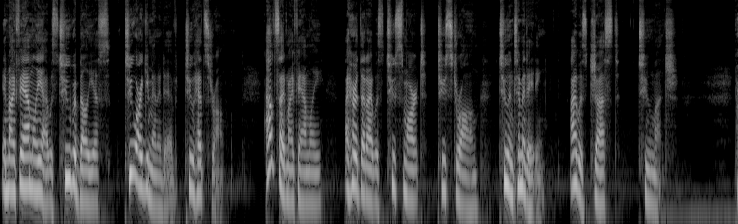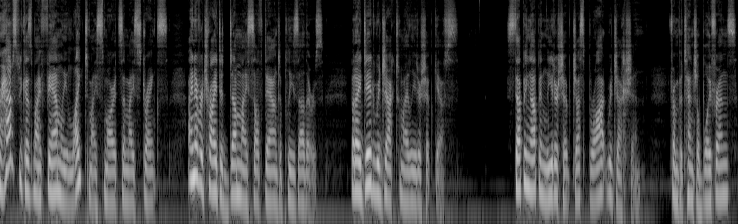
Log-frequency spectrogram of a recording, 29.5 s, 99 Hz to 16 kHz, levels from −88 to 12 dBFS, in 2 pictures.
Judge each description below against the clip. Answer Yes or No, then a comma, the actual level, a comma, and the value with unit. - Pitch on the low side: No, medium, 170 Hz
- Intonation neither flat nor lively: No, wide, 5.7 semitones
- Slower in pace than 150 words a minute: Yes, slow, 135 wpm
